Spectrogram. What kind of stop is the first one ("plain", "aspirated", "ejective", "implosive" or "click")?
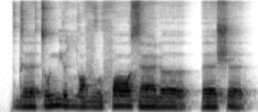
plain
